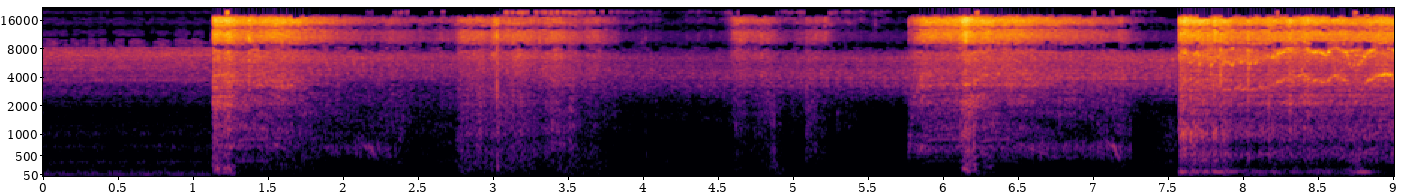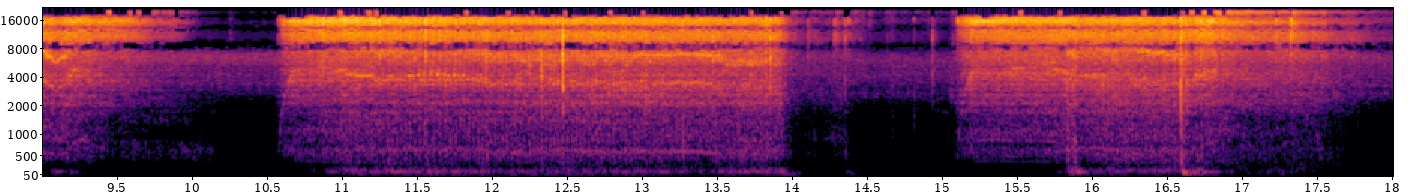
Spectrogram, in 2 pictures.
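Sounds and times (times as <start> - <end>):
small chainsaw cutting branch: 1.1 - 2.6, 5.8 - 9.7, 10.6 - 17.8.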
